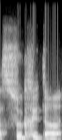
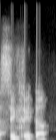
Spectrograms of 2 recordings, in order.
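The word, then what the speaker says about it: Secretin: Et de Jacques Secrétin d'ailleurs, qui est triste, c'est triste pour lui, c'est qu'on prononce ça Secrétin et pas Sécrétin.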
